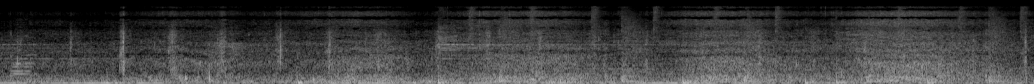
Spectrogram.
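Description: Small lake waves lapping on a pebbly shore, with wind buffeting the microphone as a steady low rumble.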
